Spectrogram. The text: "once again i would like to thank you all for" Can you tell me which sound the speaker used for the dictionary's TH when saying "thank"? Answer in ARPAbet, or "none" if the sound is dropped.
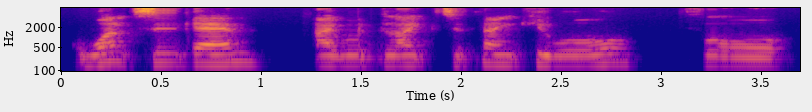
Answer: TH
